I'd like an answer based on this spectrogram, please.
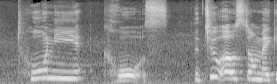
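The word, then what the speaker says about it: Toni Kroos: in german it's o tony cross and then of course there's german r wait your r sounds like a w tony course yeah the is like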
